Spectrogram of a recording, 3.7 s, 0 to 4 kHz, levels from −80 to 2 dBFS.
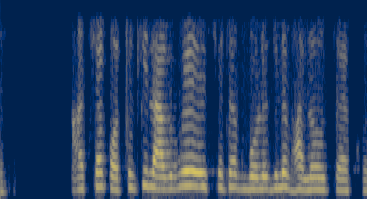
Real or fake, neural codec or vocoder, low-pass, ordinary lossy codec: real; none; 3.6 kHz; none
